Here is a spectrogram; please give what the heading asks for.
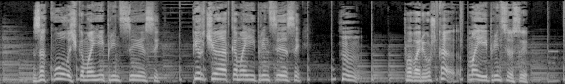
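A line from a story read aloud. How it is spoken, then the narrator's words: Slightly bewildered. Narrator (Russian): Немного растерянно произнес скейтбордист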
